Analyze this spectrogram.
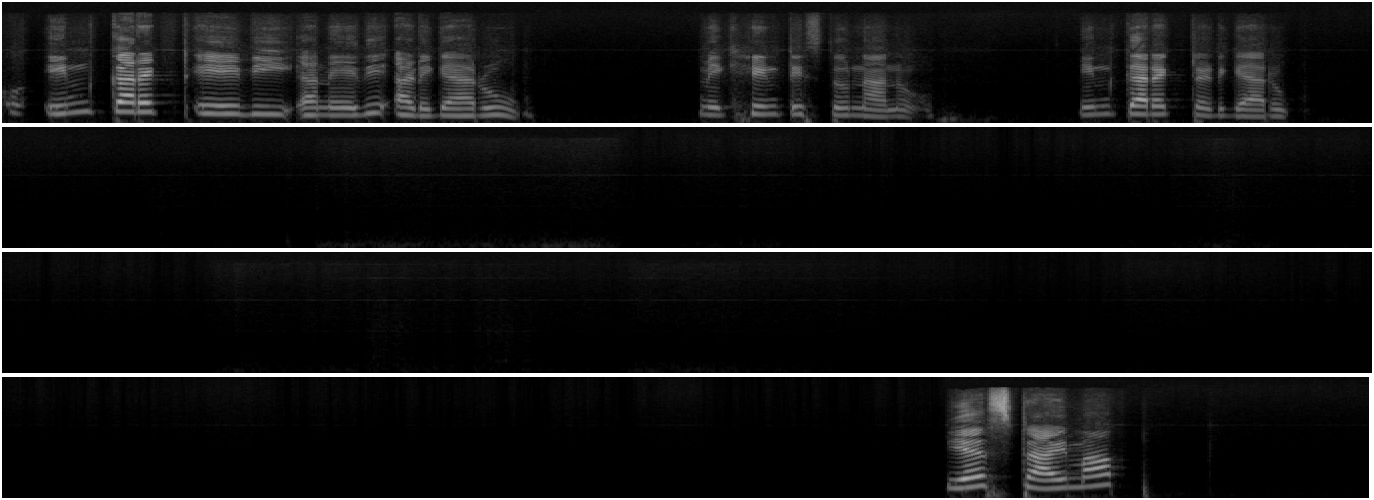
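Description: A woman speaks calmly into a close microphone, with long pauses.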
